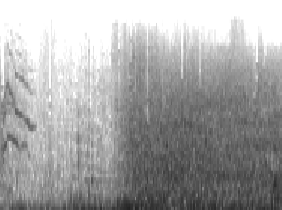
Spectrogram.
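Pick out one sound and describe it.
Large wings flap with a heavy whooshing rush of air.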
